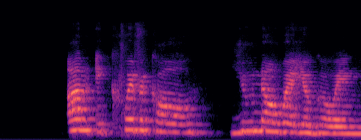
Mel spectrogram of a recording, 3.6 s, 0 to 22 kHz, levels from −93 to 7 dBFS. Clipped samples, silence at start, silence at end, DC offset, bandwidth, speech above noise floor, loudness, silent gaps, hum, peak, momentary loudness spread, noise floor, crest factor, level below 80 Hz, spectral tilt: under 0.1%; 0.65 s; 0 s; under 0.1%; 8.2 kHz; over 64 dB; -26 LUFS; none; none; -10 dBFS; 16 LU; under -90 dBFS; 16 dB; -78 dBFS; -7.5 dB/octave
